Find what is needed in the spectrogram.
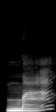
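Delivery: "má" climbing quickly in pitch; "má" in the rising sắc tone. Shown as a demonstration. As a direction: lift "má" sharply at the end. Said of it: "You can hear the raising sound".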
